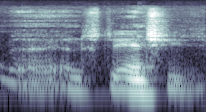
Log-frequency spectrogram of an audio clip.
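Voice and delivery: very soft whisper, muttered to oneself.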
